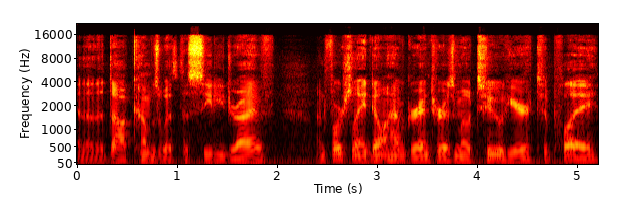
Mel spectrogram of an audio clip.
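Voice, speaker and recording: Very deep and low, a man's voice shows vocal fry and very wide pitch swings. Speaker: tech youtuber reviewing retro gaming hardware. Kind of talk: unboxing and product review. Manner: slow, halting with fillers.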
